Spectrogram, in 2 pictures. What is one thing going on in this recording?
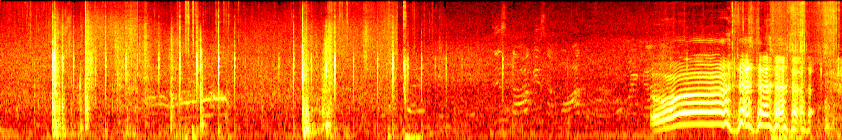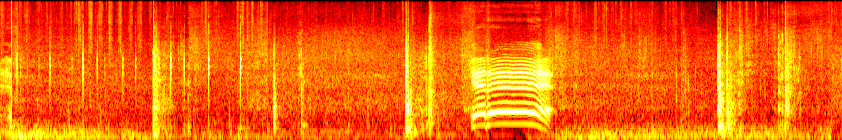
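A wakeboard skims and splashes across the water.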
